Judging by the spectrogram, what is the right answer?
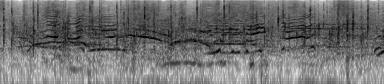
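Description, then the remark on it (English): A large courtroom-trial crowd erupts in high, overlapping shrieks and excited screams, loud and continuous, with scattered clapping and babble, reacting to the not-guilty verdict in the O.J. Simpson murder trial in Los Angeles. “You're hearing the shrieks, not of the whites in the crowd.”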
